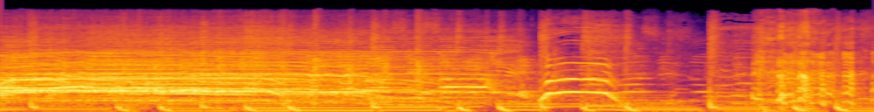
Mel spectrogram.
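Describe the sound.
Noisy, drunken audience at a CG Beers event, a loud jumble of overlapping voices, shouts and whoops with bursts of snickering laughter.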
